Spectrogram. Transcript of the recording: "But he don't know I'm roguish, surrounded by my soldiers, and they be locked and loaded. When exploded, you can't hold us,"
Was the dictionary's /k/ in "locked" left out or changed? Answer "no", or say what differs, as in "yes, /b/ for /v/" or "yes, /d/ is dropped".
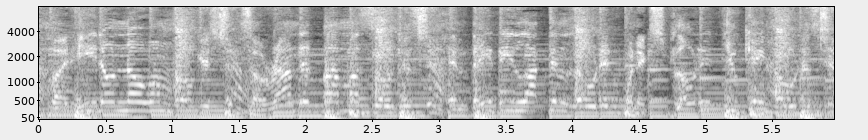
no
